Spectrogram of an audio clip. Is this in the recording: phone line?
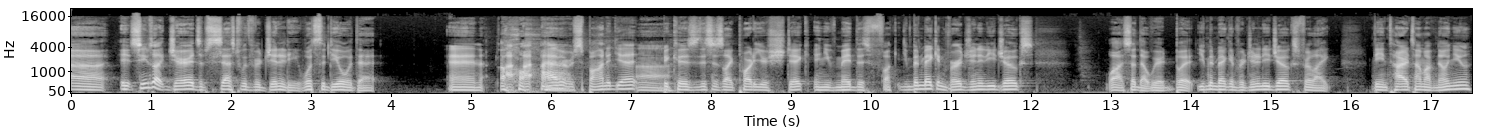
no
